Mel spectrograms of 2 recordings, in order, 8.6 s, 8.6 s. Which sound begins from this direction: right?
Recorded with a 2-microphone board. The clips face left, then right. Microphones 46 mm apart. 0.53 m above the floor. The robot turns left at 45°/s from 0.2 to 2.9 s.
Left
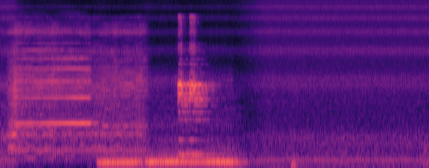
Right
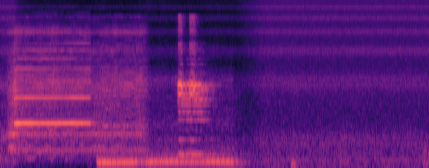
A violin, at 0.3 s.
